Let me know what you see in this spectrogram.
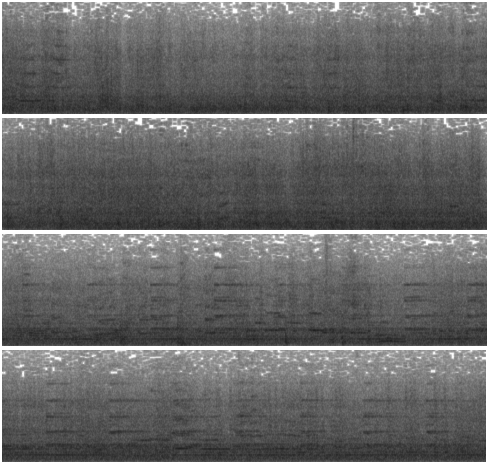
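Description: Passenger train of the Chihuahua–Pacific railway running, heard from a carriage window: a steady rolling rush of wheels on track. About halfway through the rush eases and thin, steady high squealing tones from the wheels come in.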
